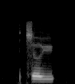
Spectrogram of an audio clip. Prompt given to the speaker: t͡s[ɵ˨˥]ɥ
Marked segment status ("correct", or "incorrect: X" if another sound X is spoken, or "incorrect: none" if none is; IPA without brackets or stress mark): incorrect: ɵ˨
